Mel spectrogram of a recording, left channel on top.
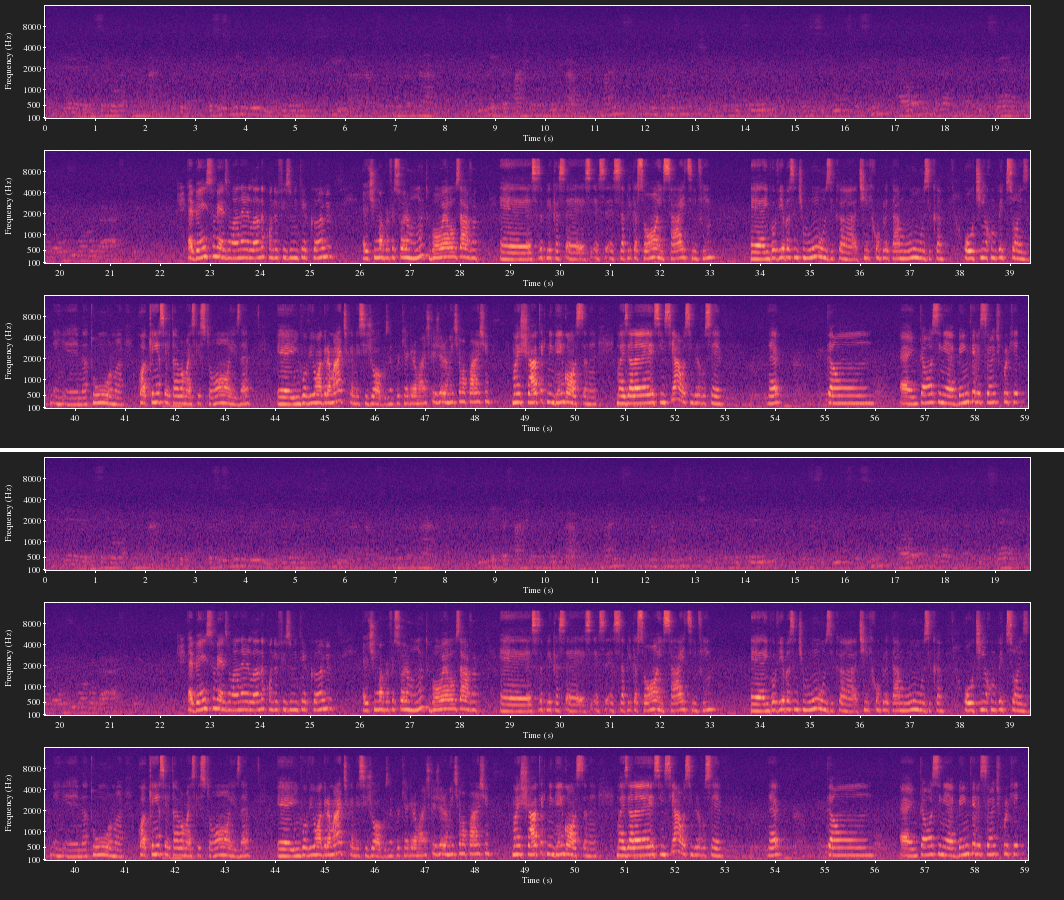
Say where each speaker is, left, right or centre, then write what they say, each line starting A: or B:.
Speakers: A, on the left; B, on the left.
A: Eh, sem colocar aquilo na prática, porque se você explica a teoria e depois dá exercício escrito, ah, tá, a pessoa vai completar frases e Tudo bem, faz parte também do aprendizado, mas fica um pouco mais cansativo. E quando você usa esses recursos assim, a aula é mais dinâmica, mais interessante, né? Os alunos ficam acordados.
B: É bem isso mesmo. Lá na Irlanda, quando eu fiz o intercâmbio, eu tinha uma professora muito boa, ela usava eh, essas aplica eh, ess- ess- essas aplicações, sites, enfim.
A: <laughs>
B: É, envolvia bastante música, tinha que completar a música, ou tinha competições em- eh, na turma, qual- quem acertava
A: Uhum,
B: mais questões, né? É, envolviam a gramática nesses jogos, né? Porque a gramática geralmente é uma parte mais chata que ninguém gosta, né?
A: uhum,
B: Mas
A: uhum.
B: ela é essencial, assim, para você,
A: Sim, para você se
B: né?
A: comunicar, sem gramática
B: Então,
A: não tem como. Uhum,
B: é, então assim, é bem interessante porque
